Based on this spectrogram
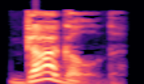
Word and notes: goggled: British English

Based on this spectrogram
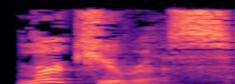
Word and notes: mercurous: British English

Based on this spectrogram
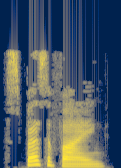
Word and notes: specifying: British English

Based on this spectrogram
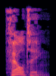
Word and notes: felting: British English

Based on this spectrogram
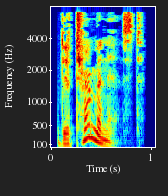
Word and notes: determinist: British English

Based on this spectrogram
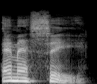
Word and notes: msc: British English

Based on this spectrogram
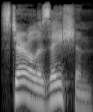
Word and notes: sterilization: American English

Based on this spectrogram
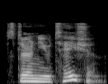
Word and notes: sternutation: British English

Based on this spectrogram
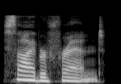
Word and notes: cyber friend: American English

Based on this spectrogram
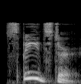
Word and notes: speedster: British English

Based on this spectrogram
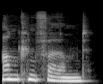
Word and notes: unconfirmed: British English

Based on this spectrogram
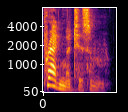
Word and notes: pragmatism: British English

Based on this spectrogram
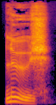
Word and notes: luge: British English

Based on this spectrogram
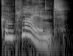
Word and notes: compliant: British English

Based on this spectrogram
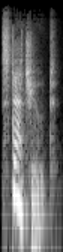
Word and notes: statute: British English

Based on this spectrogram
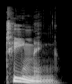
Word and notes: teaming: British English

